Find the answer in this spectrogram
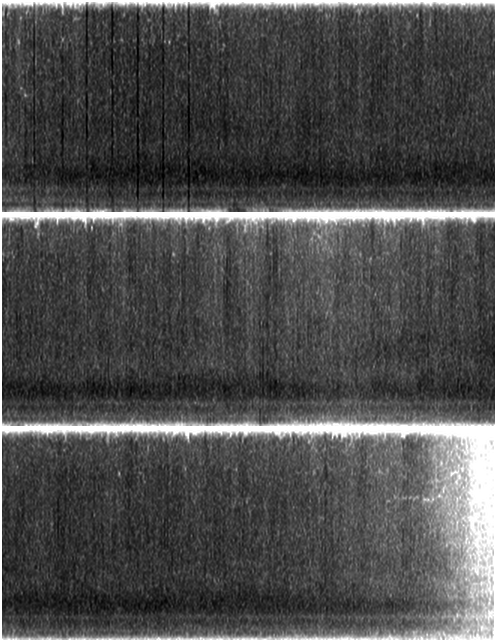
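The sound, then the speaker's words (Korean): An audience breaks into warm, sustained applause to welcome missionary James Linton as a speaker: a few sharp, distinct claps at the start swell into a dense wash of clapping that holds steady for about ten seconds, then quickly dies away. “우리 한번 제임스 린튼 선교사님 우리 한번 박수로 맞이하겠습니다.”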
